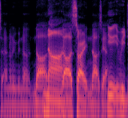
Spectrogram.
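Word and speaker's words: Noz: and Brooklyn Fair, and he worked at Sushi Nose. And like, is that how you pronounce it? I don't even know. Naz.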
